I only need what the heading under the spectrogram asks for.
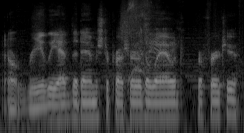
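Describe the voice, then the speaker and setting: A man's voice: lowish voice, fast talker, a little mellow, faint music behind. A man giving casual, matter-of-fact gameplay commentary, thinking aloud as he plays. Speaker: gaming streamer.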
